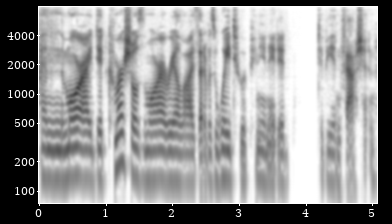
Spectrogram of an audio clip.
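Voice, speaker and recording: A woman with a Canadian accent speaks at a very fast pace in a very deep, low pitch. Her intonation is monotone and flat, in a very clean recording with a silent background. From Canada, Toronto. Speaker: actress. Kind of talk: casual chat.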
